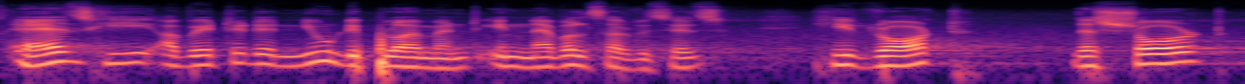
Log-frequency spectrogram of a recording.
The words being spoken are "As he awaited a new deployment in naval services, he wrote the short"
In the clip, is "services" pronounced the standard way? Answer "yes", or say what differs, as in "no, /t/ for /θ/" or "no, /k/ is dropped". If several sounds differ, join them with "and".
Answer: yes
